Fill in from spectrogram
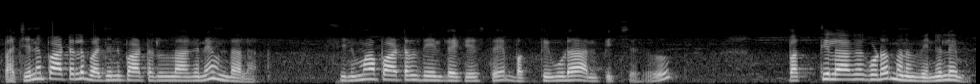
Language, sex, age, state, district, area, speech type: Telugu, female, 45-60, Andhra Pradesh, Chittoor, rural, spontaneous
